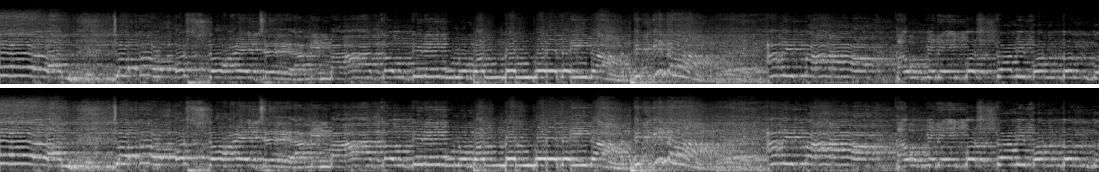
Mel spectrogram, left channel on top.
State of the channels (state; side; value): quieter; left; 4.3 dB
